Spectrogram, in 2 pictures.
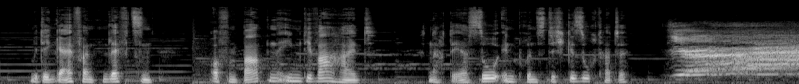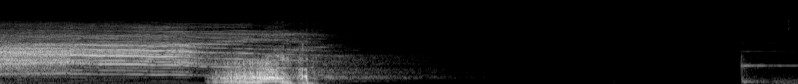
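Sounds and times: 
speech: 0.3 - 7.3
person screaming and crying: 6.7 - 11.8.

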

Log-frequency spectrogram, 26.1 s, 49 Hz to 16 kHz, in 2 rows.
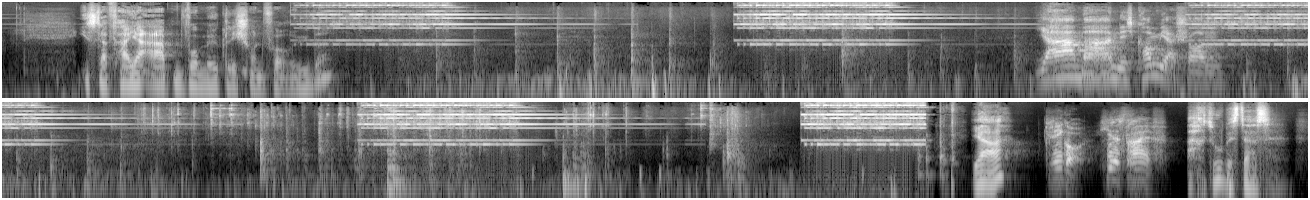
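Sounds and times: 
speech: 0.8 - 3.4, 10.4 - 12.3, 22.8 - 23.2, 24.4 - 26.0
telephone bell ringing in an apartment: 2.9 - 6.3, 7.3 - 11.2, 11.8 - 15.1, 16.6 - 22.4.

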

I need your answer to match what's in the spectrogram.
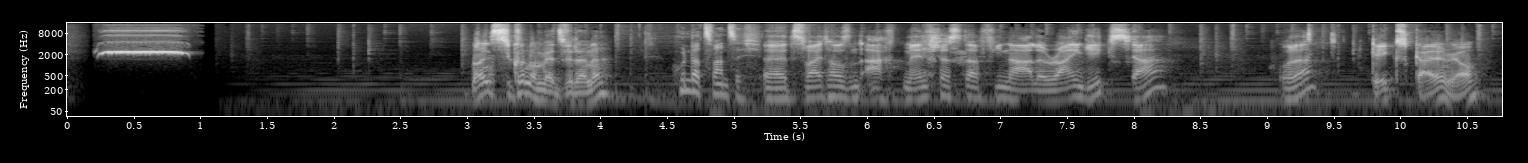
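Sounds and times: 
whistle blast signalling the start of a quiz timer: 0.1 - 1.0
speech: 3.0 - 8.4, 9.1 - 10.7.

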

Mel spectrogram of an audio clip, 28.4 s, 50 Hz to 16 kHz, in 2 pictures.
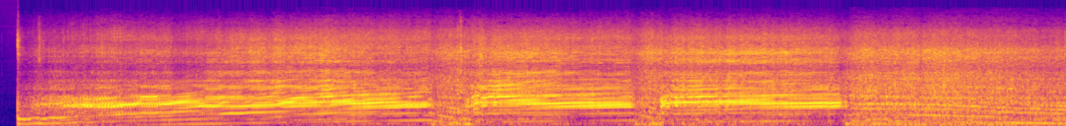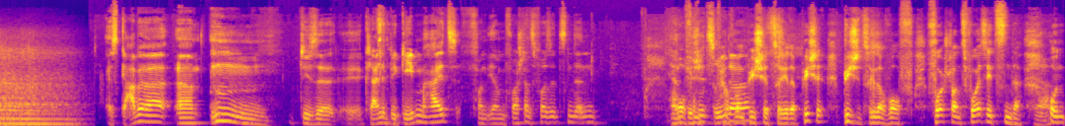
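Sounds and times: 
F1 sports car engine roaring under acceleration on a test drive: 0.3 - 15.5
speech: 16.0 - 17.2, 18.3 - 22.3, 23.2 - 28.4.

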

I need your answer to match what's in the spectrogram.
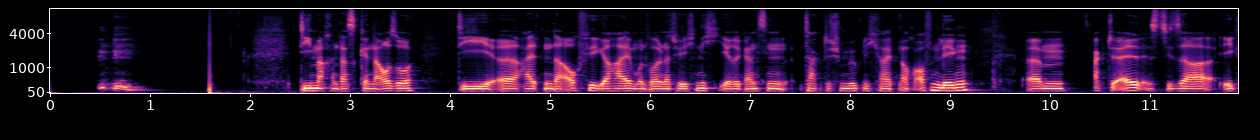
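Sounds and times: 
raspy throat clearing: 0.5 - 1.1
short breathy exhale: 2.0 - 2.5, 3.7 - 4.0, 9.3 - 9.7
speech: 2.5 - 11.8.

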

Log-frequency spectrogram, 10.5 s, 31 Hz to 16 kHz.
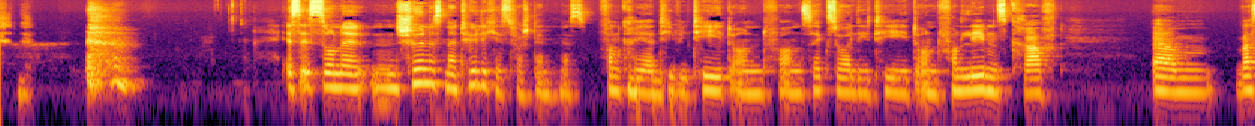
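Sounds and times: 
quiet breathing: 0.0 - 0.7, 2.0 - 2.4, 8.8 - 9.6
loud harsh cough: 0.7 - 1.2
speech: 2.4 - 9.0, 9.6 - 10.4.

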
